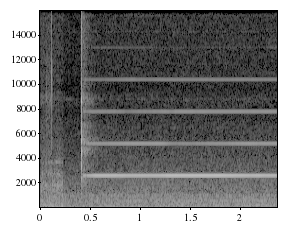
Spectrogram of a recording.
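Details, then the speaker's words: Microwave with the display on but not heating: multimeter on continuity testing a normally open door switch, pressed with both terminals connected. A click, then a steady high-pitched continuous beep; the switch closes properly and is good. "Dan bila kedua terminal tersambung lalu switch kita tekan, maka akan terdengar suara beep dari multimeter."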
